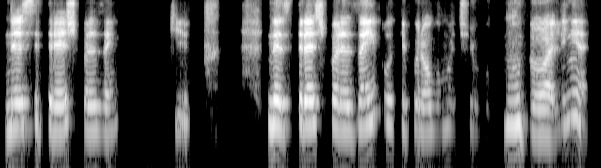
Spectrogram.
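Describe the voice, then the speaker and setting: A woman's voice: fairly high pitch, steady tone, moderate pace, bright, forceful tone, rough recording. A woman with a Brazilian Portuguese accent teaching an online class, explaining step by step and often checking that students follow.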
